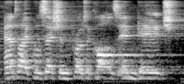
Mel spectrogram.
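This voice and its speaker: A woman's voice: medium pitch, completely flat delivery, moderate pace, close to an everyday voice. An actress playing an emotionless, dutiful mother robot in a video game, clipped and formal. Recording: echoey, over game music.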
